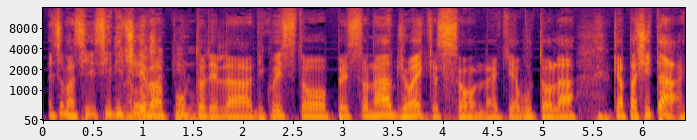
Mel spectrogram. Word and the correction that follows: Åkesson: Ecco, si pronuncia Eckerson o Oxen? – Åkesson, Jimmy Åkesson, ma siete perdonati.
